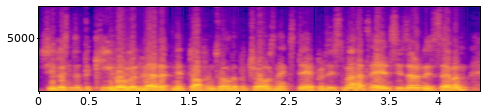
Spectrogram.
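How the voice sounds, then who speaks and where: Man playing high-voiced, nervous loyalist prisoner. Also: fairly even intonation, very fast, a little mellow, lightly acted. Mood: nervous eagerness. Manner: nervous, stammering, chummy. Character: meek, eager, deluded loyal party man under arrest. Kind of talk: radio drama acting.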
